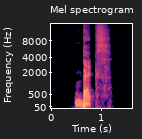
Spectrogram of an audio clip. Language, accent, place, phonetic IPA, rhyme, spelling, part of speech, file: German, Germany, Berlin, [bɛks], -ɛks, Backs, noun, De-Backs.ogg
- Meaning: 1. genitive singular of Back 2. plural of Back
